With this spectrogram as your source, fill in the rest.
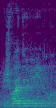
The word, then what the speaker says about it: joie de vivre: It's inspired by the Cajun culture in Louisiana, and she's going to pronounce it in French for you. Joie de vivre.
